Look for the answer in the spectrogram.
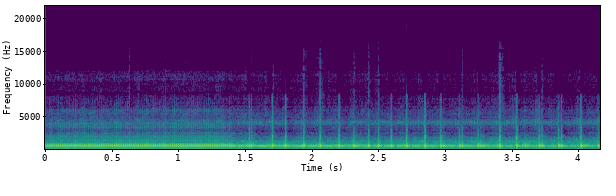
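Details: Motorized bicycle two-stroke with stock intake, ridden: steady buzzing drone breaks into an uneven, pulsing burble under way; running a little rich at the top end.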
